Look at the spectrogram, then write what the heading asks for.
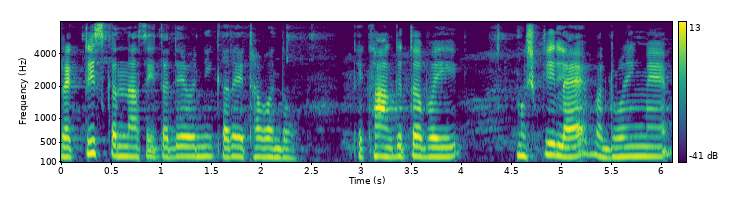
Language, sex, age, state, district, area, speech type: Sindhi, female, 30-45, Gujarat, Surat, urban, spontaneous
